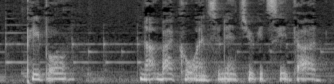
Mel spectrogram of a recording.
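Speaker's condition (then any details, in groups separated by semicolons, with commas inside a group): ALS; wheelchair user; diagnosed 5 years ago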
